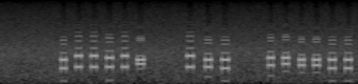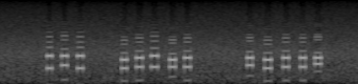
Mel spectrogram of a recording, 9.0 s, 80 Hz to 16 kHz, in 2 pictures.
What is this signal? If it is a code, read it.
DTMF, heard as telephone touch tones, dialled by hand, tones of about 70 ms. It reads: 16656* 641 807711 393 15645 81550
